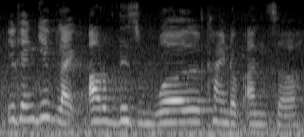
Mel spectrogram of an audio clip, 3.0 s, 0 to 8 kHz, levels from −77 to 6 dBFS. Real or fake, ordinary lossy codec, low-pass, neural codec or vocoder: real; none; none; none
